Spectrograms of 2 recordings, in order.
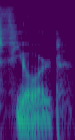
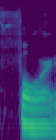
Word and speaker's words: Fjord: Gret is Fjord. And then Fjord's not Ford, it's Fjord.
